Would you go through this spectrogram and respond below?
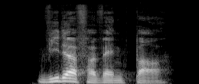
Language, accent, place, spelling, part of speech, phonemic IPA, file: German, Germany, Berlin, wiederverwendbar, adjective, /ˈviːdɐfɛɐ̯ˌvɛntbaːɐ̯/, De-wiederverwendbar.ogg
- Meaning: reusable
